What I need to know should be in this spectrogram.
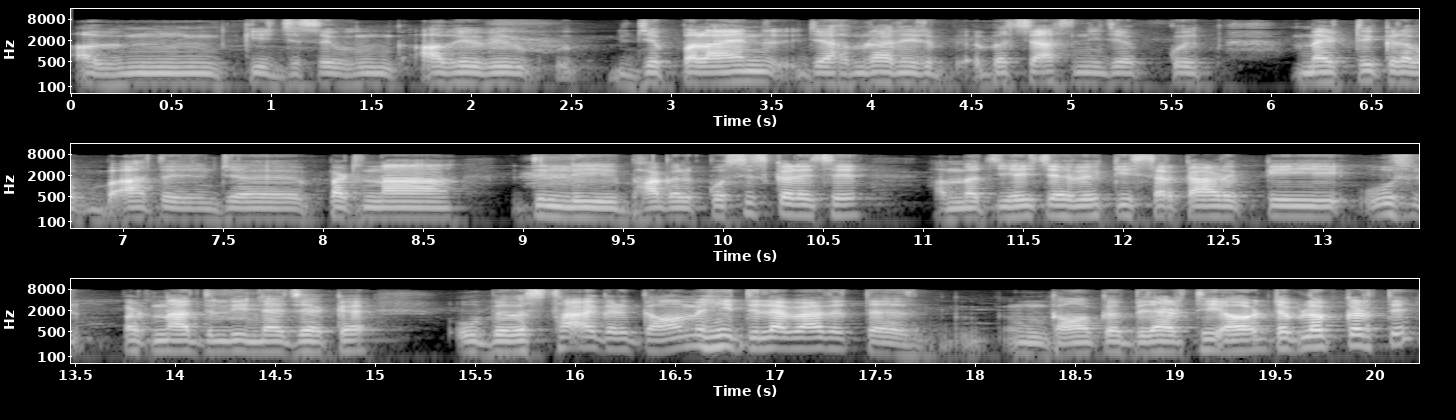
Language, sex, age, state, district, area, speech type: Maithili, male, 60+, Bihar, Purnia, urban, spontaneous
